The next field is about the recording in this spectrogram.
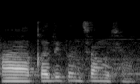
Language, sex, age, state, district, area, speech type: Marathi, male, 18-30, Maharashtra, Satara, urban, spontaneous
